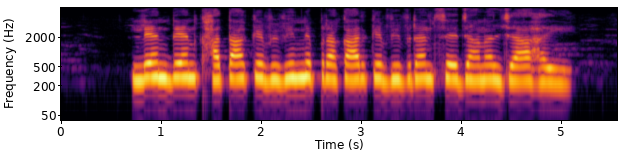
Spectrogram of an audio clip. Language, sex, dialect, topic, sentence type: Magahi, female, Southern, banking, statement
